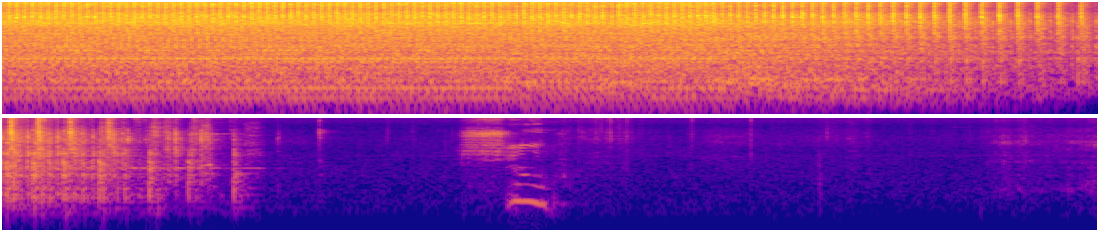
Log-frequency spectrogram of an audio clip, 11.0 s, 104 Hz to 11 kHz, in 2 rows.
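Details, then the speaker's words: Snapper Hi-Vac push mower with a Tecumseh engine, first start after a carb swap and cylinder head cleaning: fast, rough, uneven single-cylinder running before it dies away. It smoked less than expected but sounds poor; the owner may add 20W-50 oil. Cause not confirmed. "she is running it ain't the it it didn't smoke up as bad as I thought but ma'am doesn't really sound the best either unfortunately"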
